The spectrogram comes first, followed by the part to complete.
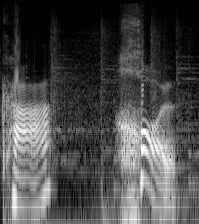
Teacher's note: The tricky part is pronouncing the ch in kachol. Try coughing and feel the back of your throat.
